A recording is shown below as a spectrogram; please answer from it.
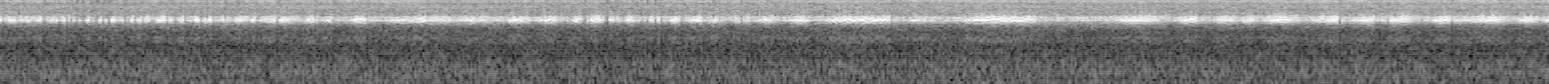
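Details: Dispute between large brown cicadas: an unbroken, dense, frying-oil sizzle holding an even high pitch for the whole stretch, with a very slight dip in loudness near the start.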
